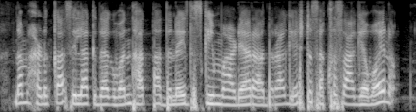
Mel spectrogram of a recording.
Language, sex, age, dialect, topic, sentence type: Kannada, female, 31-35, Dharwad Kannada, banking, statement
